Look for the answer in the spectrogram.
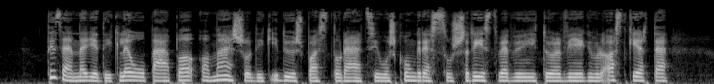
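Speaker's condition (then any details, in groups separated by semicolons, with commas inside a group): No condition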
